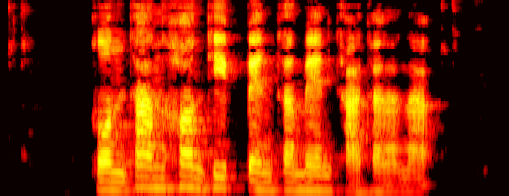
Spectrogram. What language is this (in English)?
Thai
